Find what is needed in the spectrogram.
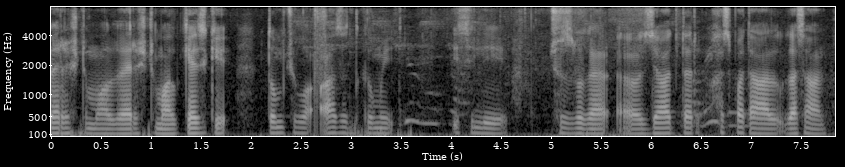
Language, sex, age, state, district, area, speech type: Kashmiri, male, 18-30, Jammu and Kashmir, Kupwara, rural, spontaneous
